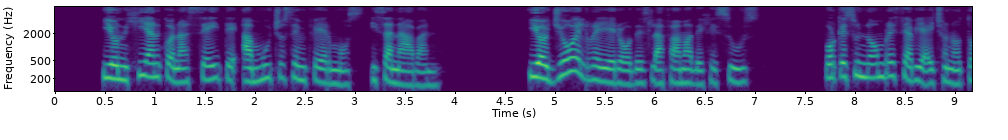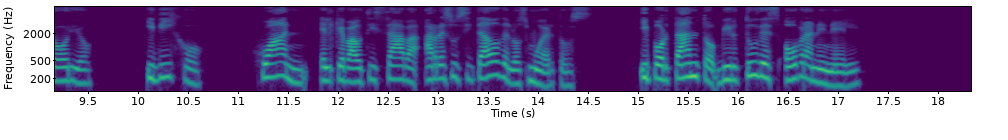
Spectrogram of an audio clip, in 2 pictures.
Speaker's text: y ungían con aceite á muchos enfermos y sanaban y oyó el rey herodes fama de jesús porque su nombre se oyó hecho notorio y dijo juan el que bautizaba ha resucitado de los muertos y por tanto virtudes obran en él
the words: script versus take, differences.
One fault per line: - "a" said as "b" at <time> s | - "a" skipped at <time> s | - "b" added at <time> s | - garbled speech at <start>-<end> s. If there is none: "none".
- "la" added at 6.0 s
- "oyó" said as "había" at 8.5 s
